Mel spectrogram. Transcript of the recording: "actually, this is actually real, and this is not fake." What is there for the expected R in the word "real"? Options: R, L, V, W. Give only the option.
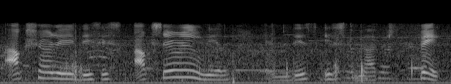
W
